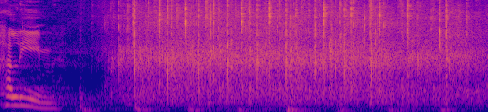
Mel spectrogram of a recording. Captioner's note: audience applauding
